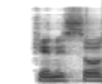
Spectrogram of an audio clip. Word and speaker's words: Kennesaw: So you're studying currently at the Kennesaw State University.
